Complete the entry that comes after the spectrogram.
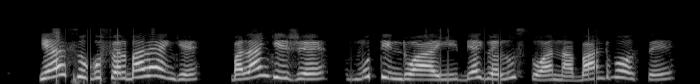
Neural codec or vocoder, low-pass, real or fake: none; 5.4 kHz; real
